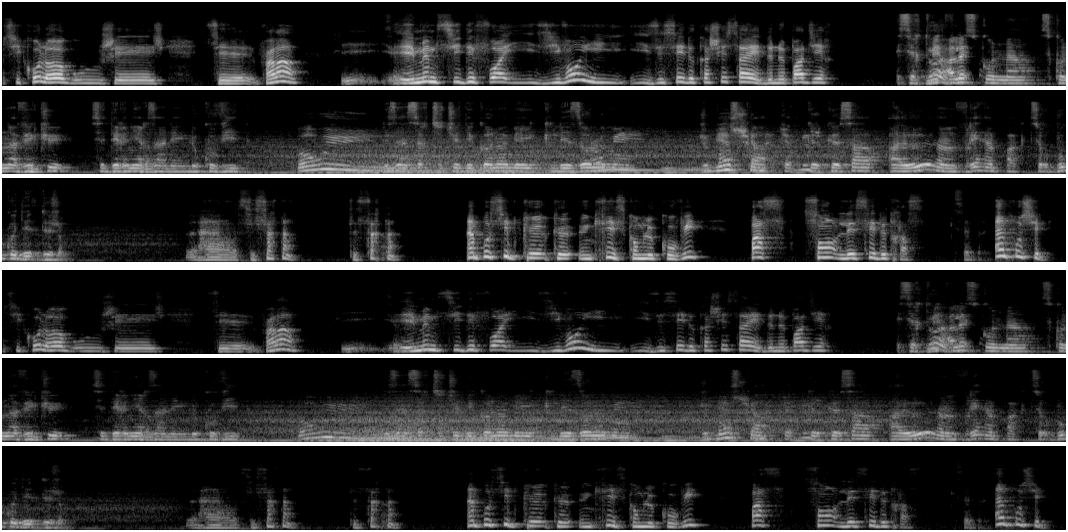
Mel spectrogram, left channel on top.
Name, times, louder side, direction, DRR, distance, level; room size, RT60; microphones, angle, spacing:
voice 1, 0.0-3.0 3.4-8.3 9.2-9.7 10.9-11.0 13.6-14.7 16.5-18.3 18.6-18.8 23.1-24.2 24.8-25.3 25.9-28.3 28.8-30.4 31.2-31.7, left 8 dB, 90° left, 0.3 m, -24 dB
voice 2, 8.9-13.1 14.4-17.0 17.6-22.0 30.9-31.0, left 3 dB, 60° left, 0.7 m, -27 dB
sound 1, 11.3-20.1 20.6-20.7 21.0-21.1 21.3-21.6, right 2 dB, 10° right, 0.6 m, -35 dB
3.8 x 3.0 x 4.2 m
head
